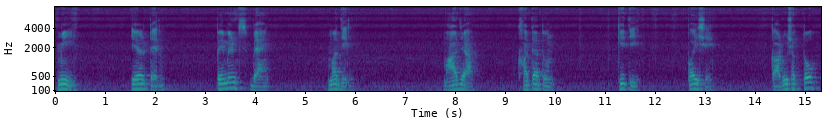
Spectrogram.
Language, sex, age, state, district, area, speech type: Marathi, male, 18-30, Maharashtra, Yavatmal, rural, read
